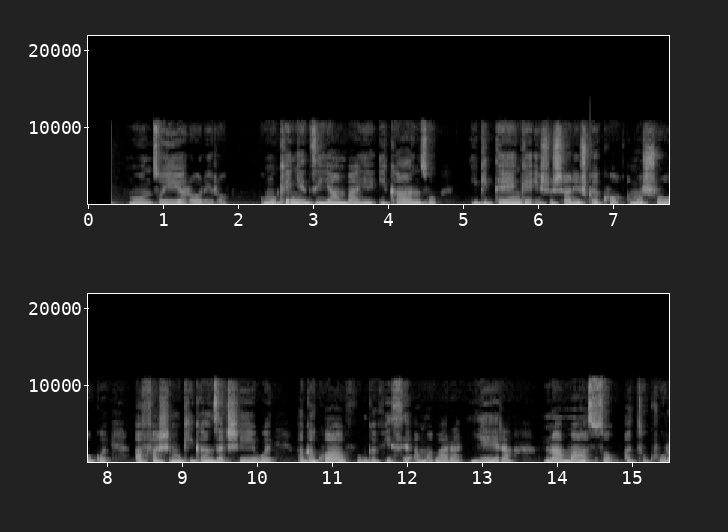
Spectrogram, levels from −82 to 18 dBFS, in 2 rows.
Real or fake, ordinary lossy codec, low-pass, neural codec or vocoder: real; AAC, 64 kbps; 10.8 kHz; none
